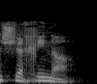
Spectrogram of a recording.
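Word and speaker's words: شخینا (שכינה): برید شما منابع یهودی رو بخونید، به سکینه را به عبری سه و شه تلفظ میکنن، کاف رو هم خه تلفظ میکنن، میگن شخینا.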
